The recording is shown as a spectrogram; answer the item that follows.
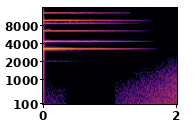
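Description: A bright, bell-like ding from a logo sound effect, ringing out and fading over about a second and a half. A rising whoosh then swells in toward the end.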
